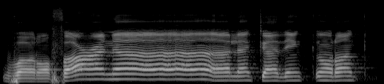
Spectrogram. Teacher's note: نون کو آپ نے زیادہ دراز کر دیا اور را میں بھی تھوڑی کمی محسوس ہوئی.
